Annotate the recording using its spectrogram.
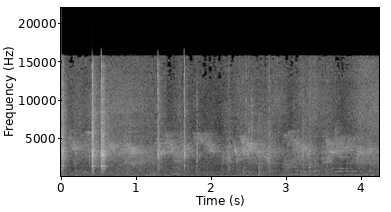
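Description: A few short, sharp clicks and light knocks of a screw being fitted by hand into a wooden base, clustered in the first second and a half, then only faint background.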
